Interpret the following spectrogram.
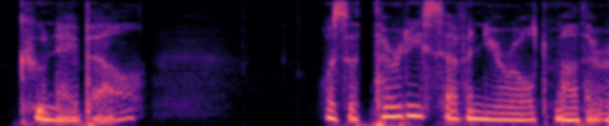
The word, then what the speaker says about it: Knabel: people goes missing herself Andrea Michelle Kabal pronounced kunel was a 37-year-old old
